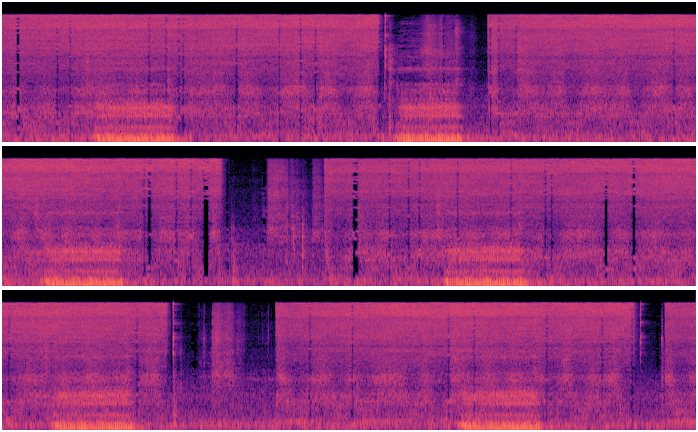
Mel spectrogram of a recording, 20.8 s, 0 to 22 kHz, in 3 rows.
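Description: Airbrush spraying thinned semi-gloss black acrylic at about 15 psi, a steady hiss of air and paint that stops briefly three times as the trigger is released. A short low hum recurs about every three and a half seconds.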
